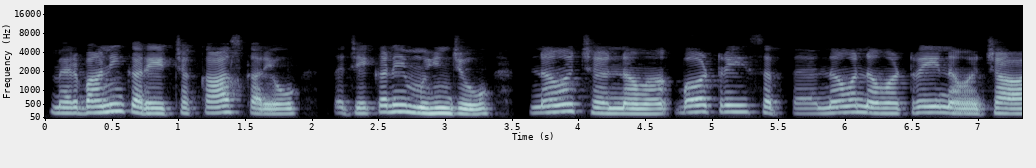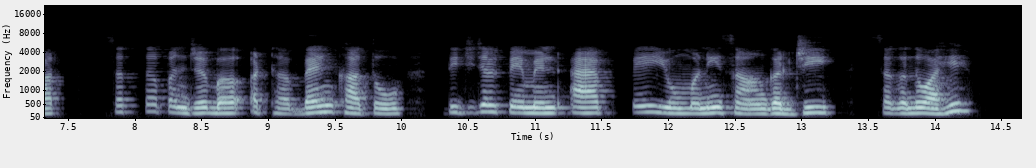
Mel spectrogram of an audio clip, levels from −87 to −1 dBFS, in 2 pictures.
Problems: none marked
